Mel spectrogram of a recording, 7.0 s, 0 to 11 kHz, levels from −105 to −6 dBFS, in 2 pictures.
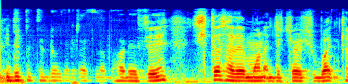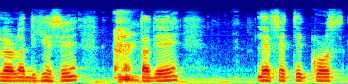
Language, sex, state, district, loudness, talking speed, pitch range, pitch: Nagamese, male, Nagaland, Kohima, -17 LUFS, 190 wpm, 125-140 Hz, 135 Hz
